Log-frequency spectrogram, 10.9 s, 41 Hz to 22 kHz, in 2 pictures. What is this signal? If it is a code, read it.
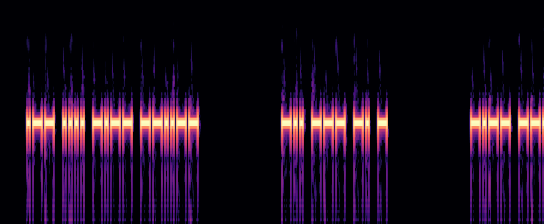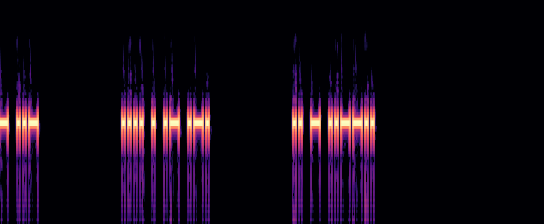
Morse code, heard as a keyed tone, about 40 wpm, 700 Hz. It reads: WHY, DONT YOU HEAR IT?
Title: 4x Word-Spacing - Sentences from Top 300 Words - 40wpm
